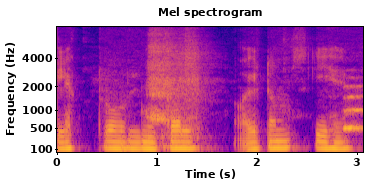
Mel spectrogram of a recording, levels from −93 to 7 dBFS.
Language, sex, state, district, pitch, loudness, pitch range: Hindi, male, Bihar, Vaishali, 110 Hz, -16 LUFS, 110-115 Hz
